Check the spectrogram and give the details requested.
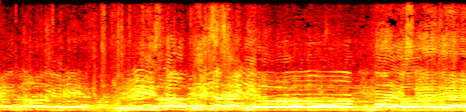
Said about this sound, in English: Singing and dancing and cheering. Well, those Welsh fans, they don't want to go home. They're ready to party even after that loss to Portugal.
